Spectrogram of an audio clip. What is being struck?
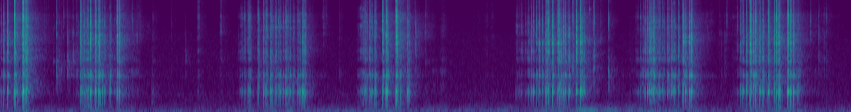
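Blackboard chalk stick shaved with a metal blade.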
